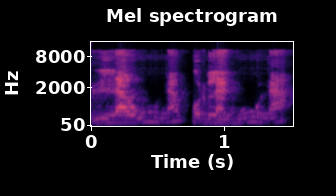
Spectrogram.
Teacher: Pérdida de la oclusiva velar sonora en posición intervocálica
